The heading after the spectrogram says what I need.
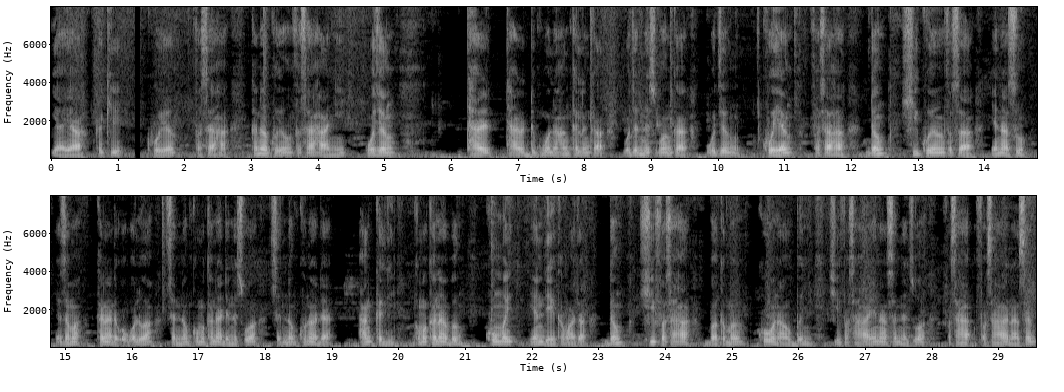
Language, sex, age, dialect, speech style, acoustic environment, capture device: Hausa, male, 25-34, Nigeria - Kano, happy, silence, mobile / Linux / Chrome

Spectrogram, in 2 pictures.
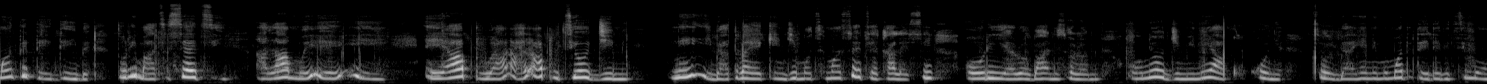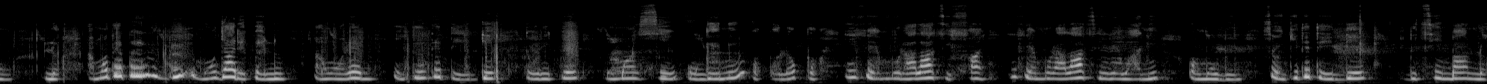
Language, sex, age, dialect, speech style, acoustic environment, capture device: Yoruba, female, 18-24, Nigeria - Lagos Yoruba, happy; nervous, silence, mobile / Linux / Chrome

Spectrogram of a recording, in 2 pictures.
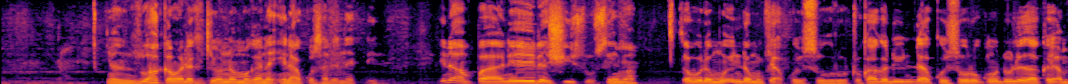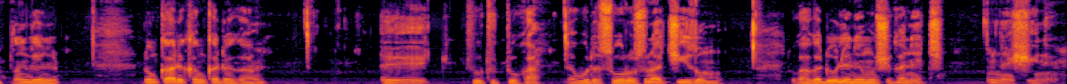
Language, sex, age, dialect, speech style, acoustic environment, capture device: Hausa, male, 25-34, Nigeria - Nigerian Standard, anxious, people talking, mobile / Linux / Chrome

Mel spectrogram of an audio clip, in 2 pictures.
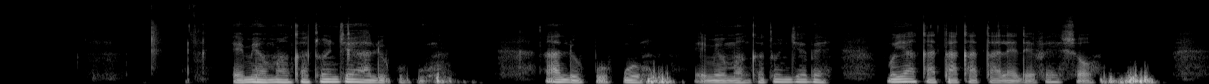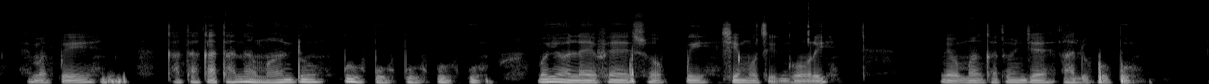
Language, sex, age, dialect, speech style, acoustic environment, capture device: Yoruba, male, 35-44, Nigeria - Ibadan, relaxed, nature; silence, mobile / Linux / Chrome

